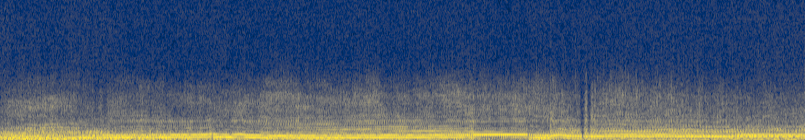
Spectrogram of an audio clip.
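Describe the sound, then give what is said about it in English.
Loud, roaring drag racing engines rev and launch in sequence down the strip, an F-gasser followed by an A factory experimental car, a sustained harmonic drone whose pitch shifts as the cars accelerate away, with no talking over it. “The F-gasser takes off, and then the A factory experimental job.”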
